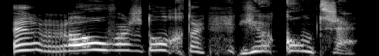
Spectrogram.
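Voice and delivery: loud, high, proud announcement; joyful shout. Acted. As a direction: shout it out in triumph. Mattis announces the baby, overjoyed.

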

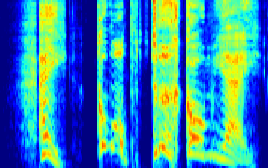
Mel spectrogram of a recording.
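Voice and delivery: high, exasperated shout; yelling after someone. A narrator's reading. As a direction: order a runaway to come back. Yelling after the brother running ahead. (hoog en dwingend naschreeuwen)

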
